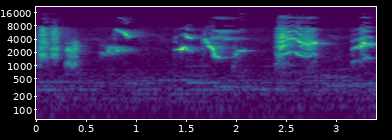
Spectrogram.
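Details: Morning song of a female greater green leafbird to excite the male: harsh buzzy notes alternating with slurred whistles and a raspy squawk, uneven and lively, faint hum in the background.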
